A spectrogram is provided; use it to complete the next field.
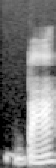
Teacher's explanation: we have the voiced sound, which is the B lip sound. That's represented by the ba sound.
